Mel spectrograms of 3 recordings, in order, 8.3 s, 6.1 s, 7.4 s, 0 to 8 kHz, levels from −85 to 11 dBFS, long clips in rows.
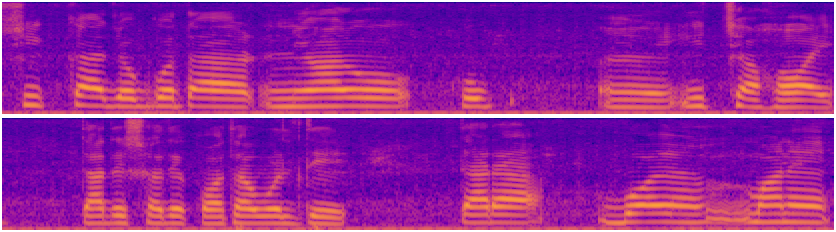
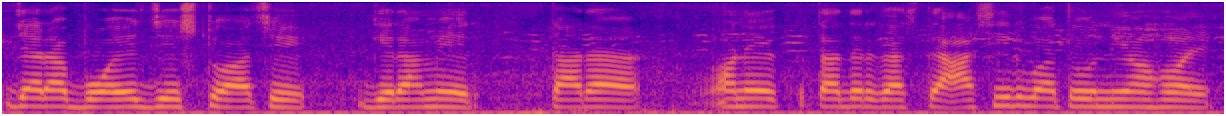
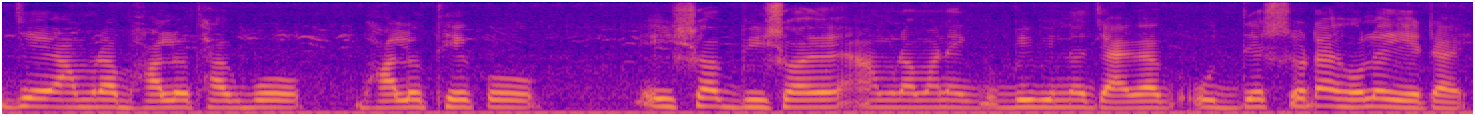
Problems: constant background noise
